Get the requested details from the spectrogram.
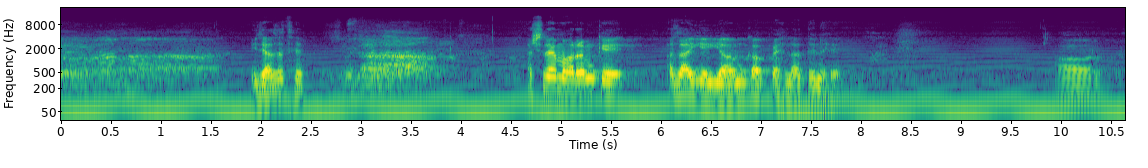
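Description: A man speaks passionately and loudly into a microphone, in bursts with pauses.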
